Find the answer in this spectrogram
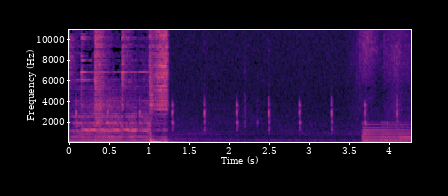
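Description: Music over a Bowers & Wilkins car sound system: a bass-heavy lo-fi track ends with a final hit about a second in, then a quiet pause with faint ticking, and the next track, a classical piece, starts near the end.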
